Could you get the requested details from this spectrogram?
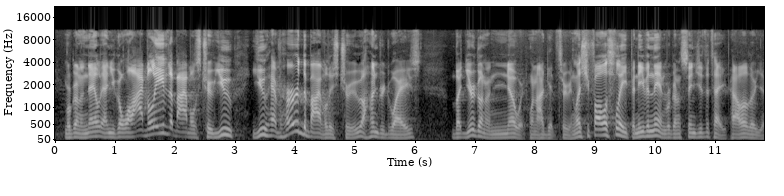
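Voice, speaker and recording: With an Alabama accent, a man talks at a medium pitch and a fairly quick pace. His tone is bright and sharp, his intonation lively. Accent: Southern US (Alabama). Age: 60s. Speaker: pastor. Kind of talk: sermon. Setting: church.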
